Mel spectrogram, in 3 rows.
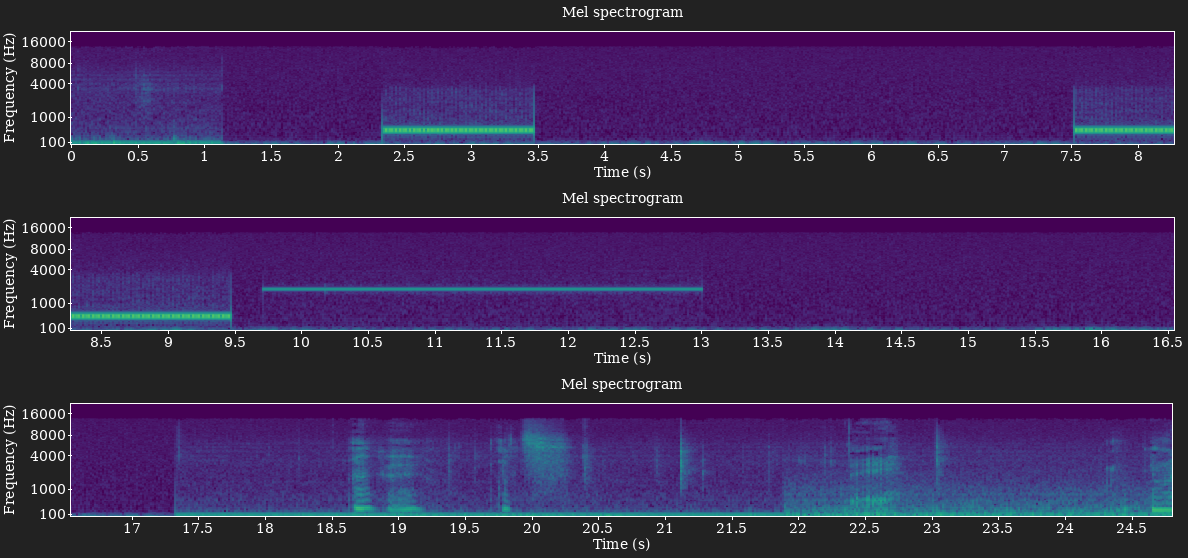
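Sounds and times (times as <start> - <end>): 
telephone tones while placing a call: 2.4 - 3.5, 7.5 - 9.5.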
